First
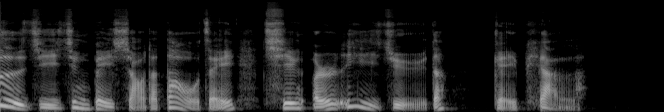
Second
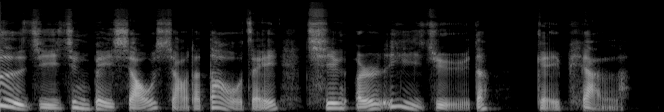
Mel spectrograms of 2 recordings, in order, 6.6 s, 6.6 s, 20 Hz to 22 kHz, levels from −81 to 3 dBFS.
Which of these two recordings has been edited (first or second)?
first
